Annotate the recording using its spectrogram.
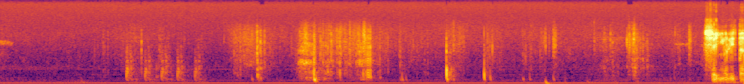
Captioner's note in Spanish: toques a la puerta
